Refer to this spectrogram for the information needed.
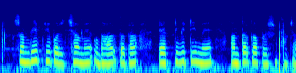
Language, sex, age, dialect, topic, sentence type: Hindi, female, 18-24, Kanauji Braj Bhasha, banking, statement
